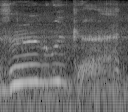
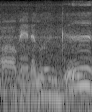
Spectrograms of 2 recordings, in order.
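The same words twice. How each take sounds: First: High, drawn-out, stretching the words; savoring excitement. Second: Said in the usual way. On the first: Real, not acted. Admiring the chicken to viewers, high drawn-out delight. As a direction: savor it, voice jumping up high and slow.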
